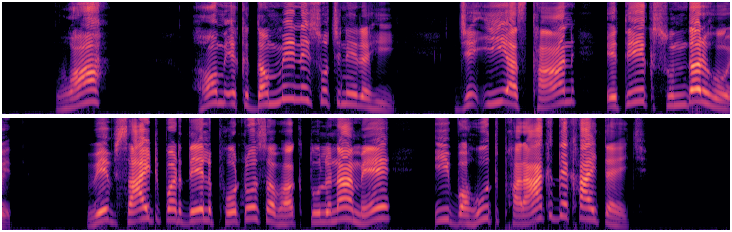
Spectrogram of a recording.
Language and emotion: Maithili, surprised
